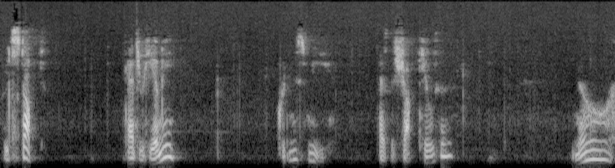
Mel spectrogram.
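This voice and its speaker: Coolly sinister husband, 1930s radio melodrama; swooping delivery, narrow old broadcast sound. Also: male voice, lowish voice, a little hiss or hum, full character voice. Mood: cold scheming. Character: sinister, mocking husband, coolly fascinated by ghosts. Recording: narrow vintage radio, faint music.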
